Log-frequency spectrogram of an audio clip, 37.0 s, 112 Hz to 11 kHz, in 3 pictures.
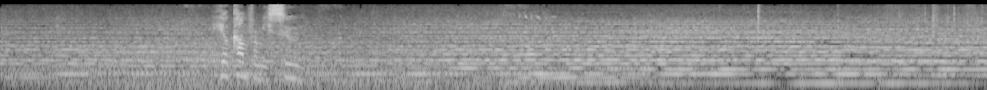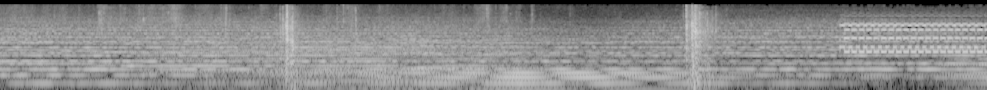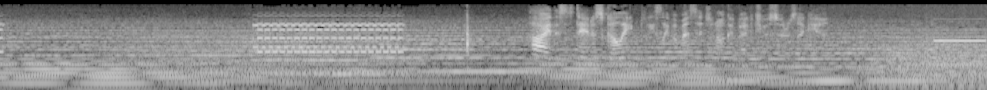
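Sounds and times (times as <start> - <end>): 
low continuous music: 0.0 - 37.0
speech: 2.7 - 3.9
telephone ringing with electronic trill: 22.8 - 24.8, 27.8 - 29.8.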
